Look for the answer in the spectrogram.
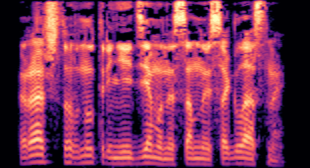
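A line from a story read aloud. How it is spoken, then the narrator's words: Bursting laughter. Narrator (Russian): расхохотался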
